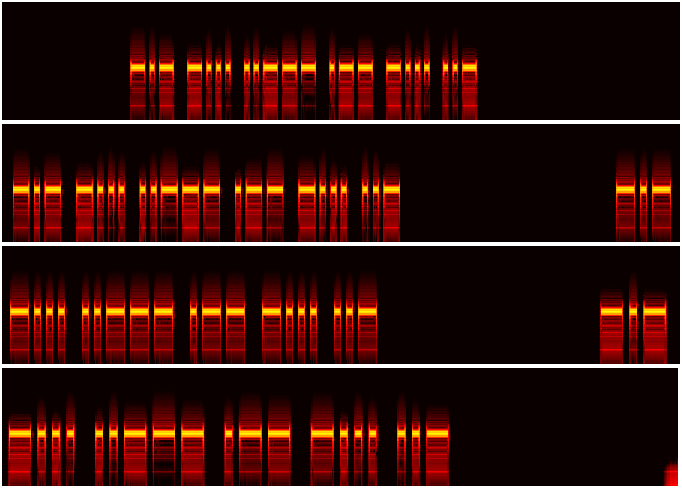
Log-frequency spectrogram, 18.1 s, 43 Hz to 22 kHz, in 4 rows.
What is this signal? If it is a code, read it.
Morse code, heard as a keyed tone, about 32 wpm, 700 Hz. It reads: KB2WBU KB2WBU KB2WBU KB2WBU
